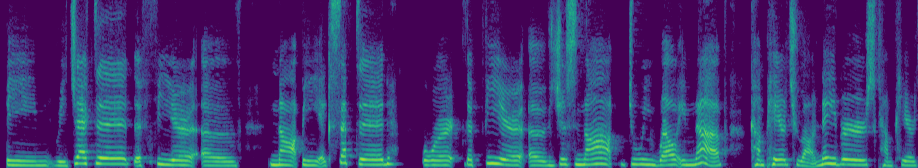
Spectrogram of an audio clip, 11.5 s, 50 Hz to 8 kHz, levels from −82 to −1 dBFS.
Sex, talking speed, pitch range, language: female, 115 wpm, 215-265 Hz, English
